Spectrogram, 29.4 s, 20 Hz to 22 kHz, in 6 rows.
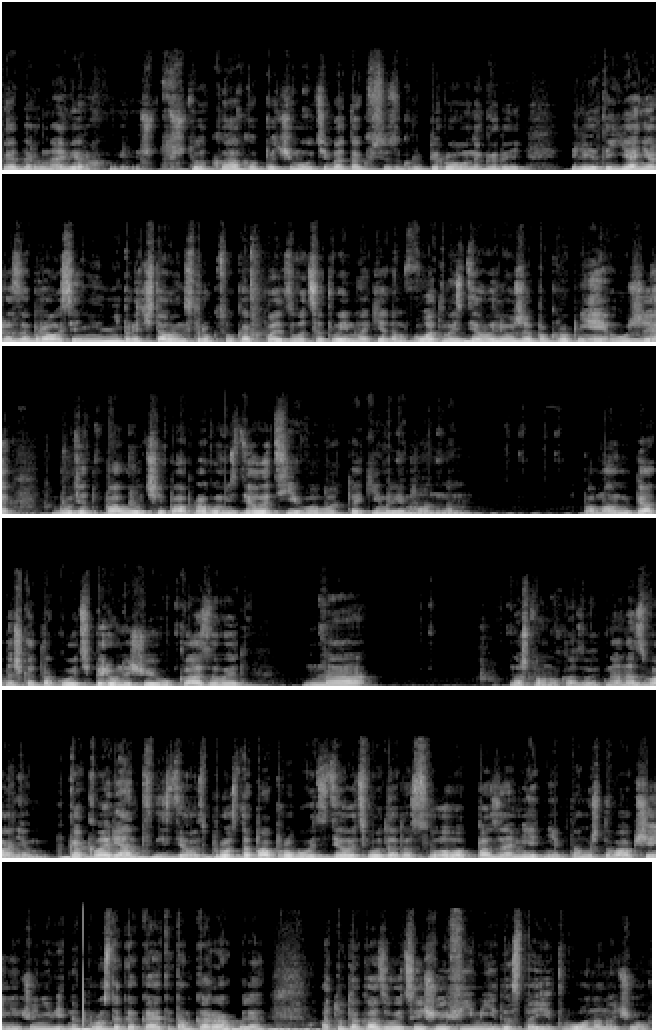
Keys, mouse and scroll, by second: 0.7 ctrl+я, 1.5 shift+click, 2.0 shift+click, 2.5 ctrl+shift+ъ, 5.4 shift+click, 10.9 ctrl+click, 11.2 ctrl+click, 12.1 ш, 18.3 ctrl+shift+click, 18.6 alt+p, 22.4 ctrl+scroll up 1, 23.5 ctrl+scroll down 1, 26.9-27.2 ctrl+scroll up 1, 28.4 ctrl+scroll down 1.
